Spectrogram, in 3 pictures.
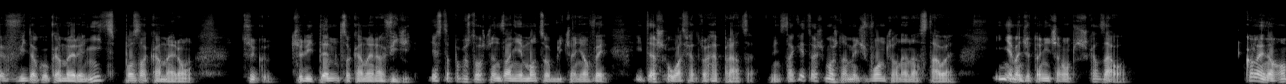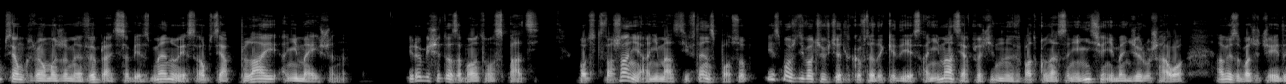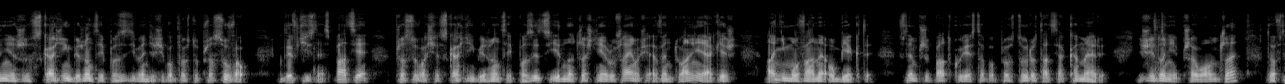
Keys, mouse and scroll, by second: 3.6 middle click, 4.3-5.3 shift+drag, 11.4 n, 19.7-24.5 drag, 26.6 space, 36.4 0.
